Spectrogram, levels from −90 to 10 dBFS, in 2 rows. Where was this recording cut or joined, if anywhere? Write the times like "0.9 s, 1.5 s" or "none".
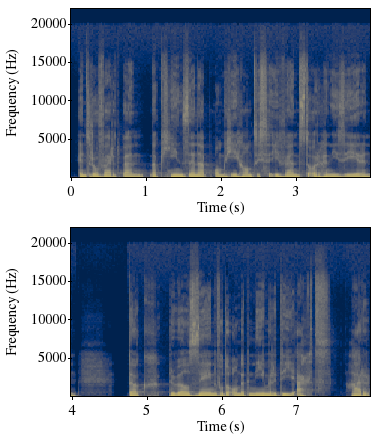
5.3 s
